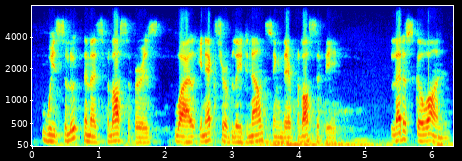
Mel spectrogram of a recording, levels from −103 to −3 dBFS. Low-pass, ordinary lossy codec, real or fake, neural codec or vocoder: 7.2 kHz; Opus, 32 kbps; real; none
